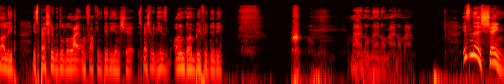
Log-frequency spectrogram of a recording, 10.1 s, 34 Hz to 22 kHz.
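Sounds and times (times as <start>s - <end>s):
man breathing and sighing: 4.8s - 7.0s, 8.8s - 9.2s
sharp mouth sound: 5.8s - 6.3s.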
